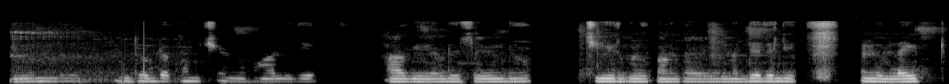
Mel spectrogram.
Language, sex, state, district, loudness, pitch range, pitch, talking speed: Kannada, male, Karnataka, Bijapur, -22 LUFS, 130-140 Hz, 135 Hz, 100 wpm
